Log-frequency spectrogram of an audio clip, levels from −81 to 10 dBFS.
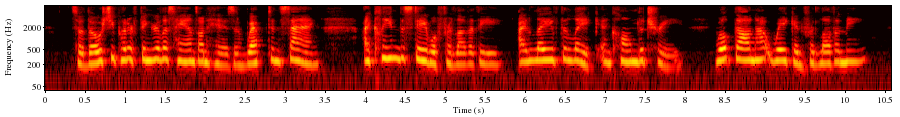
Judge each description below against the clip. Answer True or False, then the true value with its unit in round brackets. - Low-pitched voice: False (240 Hz)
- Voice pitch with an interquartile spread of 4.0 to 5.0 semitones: False (3.5 semitones)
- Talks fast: True (215 wpm)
